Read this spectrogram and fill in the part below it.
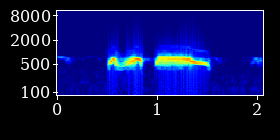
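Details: Lure call of a spotted dove meant to provoke wild males, one phrase: a soft rising double note followed by a longer, rolling coo that slides down at the end.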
